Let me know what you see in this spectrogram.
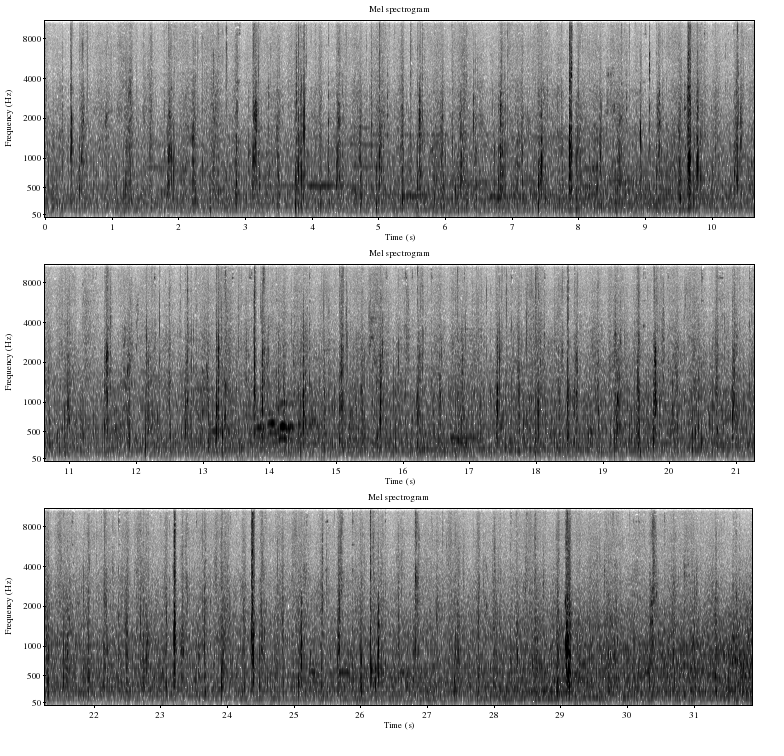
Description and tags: FX - pasos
